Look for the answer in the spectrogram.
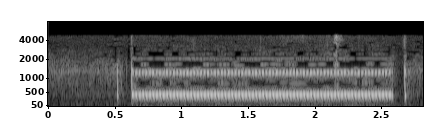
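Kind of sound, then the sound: household object, telephone ringing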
